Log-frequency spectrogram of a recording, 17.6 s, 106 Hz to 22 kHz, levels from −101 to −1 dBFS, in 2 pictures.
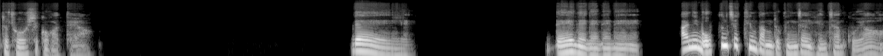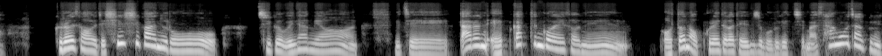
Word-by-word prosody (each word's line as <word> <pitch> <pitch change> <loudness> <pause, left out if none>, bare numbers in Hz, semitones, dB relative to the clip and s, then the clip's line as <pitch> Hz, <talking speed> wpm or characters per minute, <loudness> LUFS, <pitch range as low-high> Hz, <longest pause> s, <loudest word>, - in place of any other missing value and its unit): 더 145 - -5
좋으실 125 -2 -5
것 - - -8
같아요. 95 +3 -15 2.6
네. 125 -11 +2 1.4
네네 145 -1 +4
네네네. 115 -3 -6 0.4
아니면 220 -2 +6
오픈 295 - +7
채팅방도 210 - 0
굉장히 135 +2 -3
괜찮고요. 120 0 -10 0.5
그래서 210 -3 +3
이제 155 -2 -3
실시간으로 235 - +2 0.4
지금 175 -4 -1
왜냐면 175 -1 -4 0.4
이제 130 -3 -5
다른 280 +3 +5
앱 145 - -1
같은 320 0 +2
거에서는 170 - -2 0.3
어떤 230 - +1
업그레이드가 180 -6 -1
되는지 150 0 -3
모르겠지만 125 -1 -6
상호작용이 295 - 0
155 Hz, 260 characters per minute, -23 LUFS, 130-205 Hz, 2.6 s, 오픈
